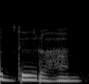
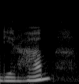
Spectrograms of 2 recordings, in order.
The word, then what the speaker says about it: dirham: Berikut ini adalah dirham atau dirham. Biasa diucapkan dengan dirham, adalah mata uang yang secara resmi digunakan dalam perdagangan di Kesultanan Samudra Pasai.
